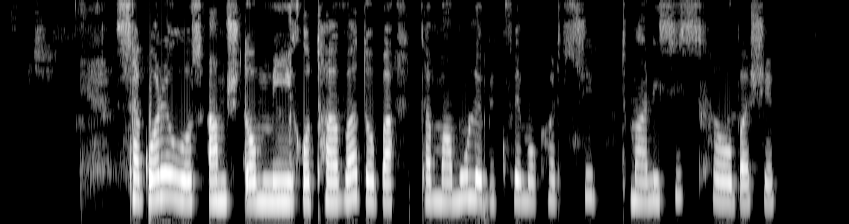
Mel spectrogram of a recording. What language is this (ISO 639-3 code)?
kat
